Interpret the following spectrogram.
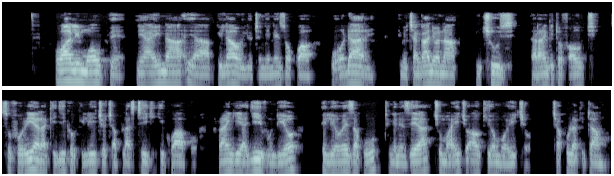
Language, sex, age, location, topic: Swahili, male, 25-35, Mombasa, agriculture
